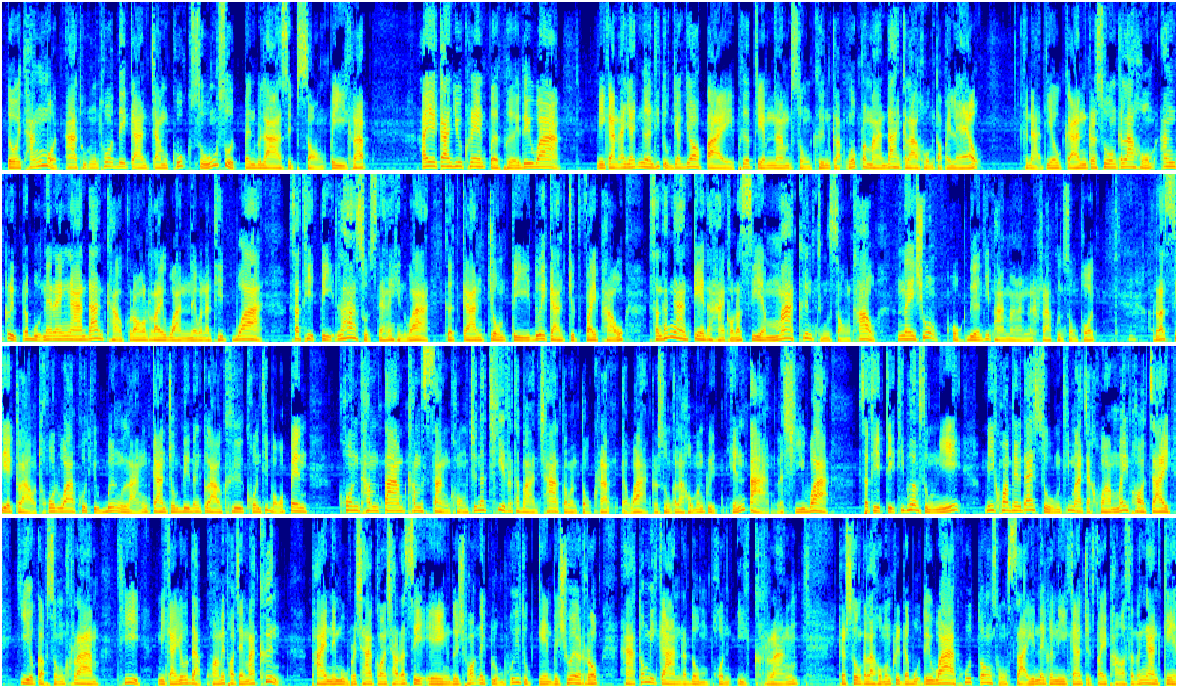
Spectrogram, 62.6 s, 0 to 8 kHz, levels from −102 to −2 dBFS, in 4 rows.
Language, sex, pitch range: Thai, male, 120-160 Hz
